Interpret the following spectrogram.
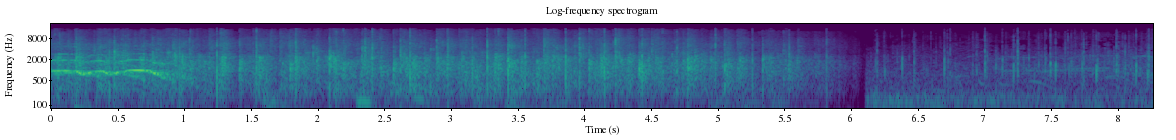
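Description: Audience applauding in a hall, with a voice over the first second. The applause drops off sharply about six seconds in and goes on more faintly.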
